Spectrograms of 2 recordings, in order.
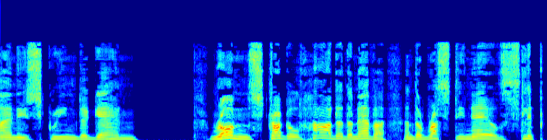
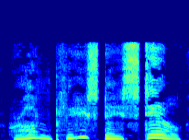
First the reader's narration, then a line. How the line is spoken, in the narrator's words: Luna whispered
